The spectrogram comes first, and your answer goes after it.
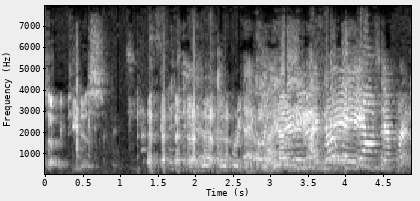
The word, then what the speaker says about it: Epictetus: You know how to pronounce Epictetus. I wrote it down different. I got it. Call me. What is it? E. E. E for big ears. Epictetus. Epictetus. Yeah. It's epic and it's not tedious.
